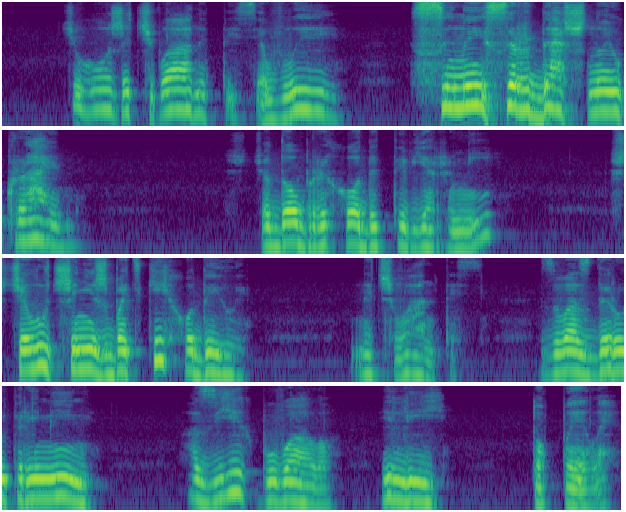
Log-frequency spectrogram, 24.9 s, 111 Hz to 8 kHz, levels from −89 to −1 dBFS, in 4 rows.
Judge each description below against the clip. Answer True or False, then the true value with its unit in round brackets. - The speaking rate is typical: False (70 wpm)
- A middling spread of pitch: True (4.4 semitones)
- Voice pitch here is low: False (150 Hz)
